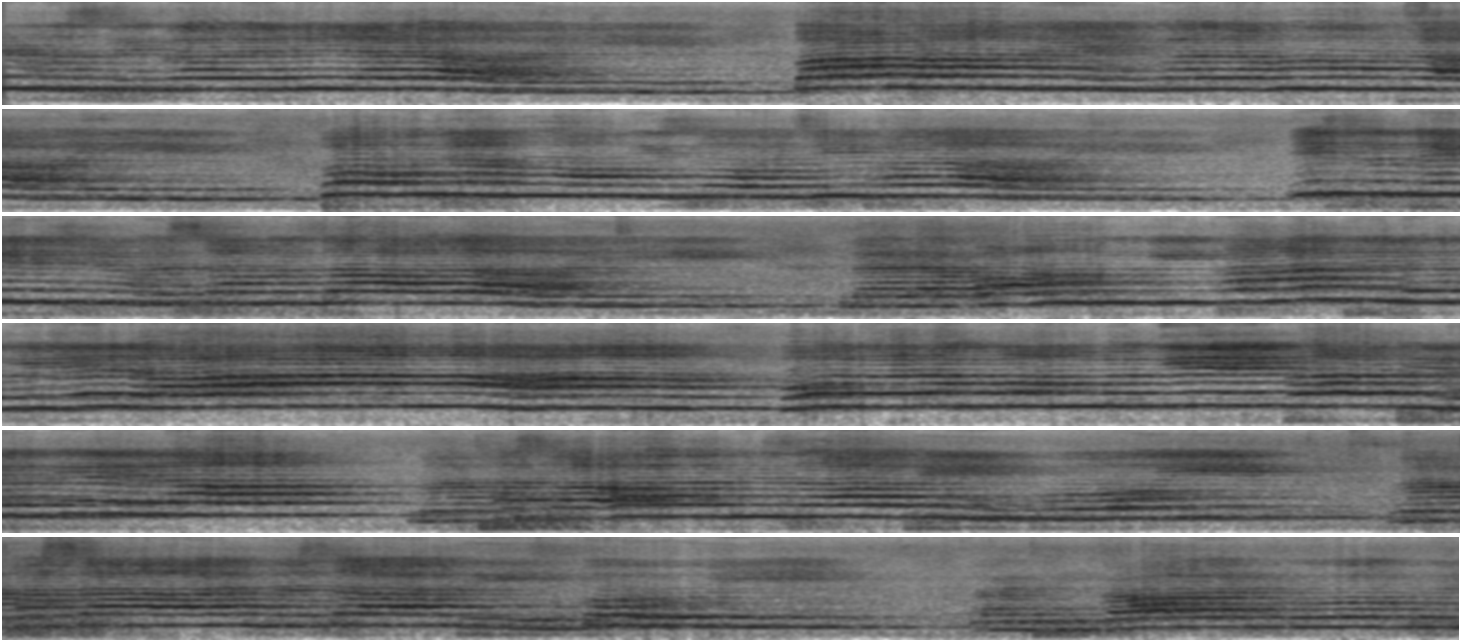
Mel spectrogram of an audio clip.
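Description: A boy singing a song solo into a microphone, with no instruments heard, in sung phrases of a few seconds each with short breaks between them.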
